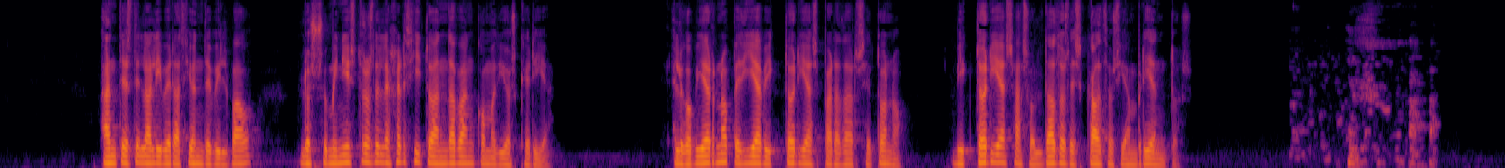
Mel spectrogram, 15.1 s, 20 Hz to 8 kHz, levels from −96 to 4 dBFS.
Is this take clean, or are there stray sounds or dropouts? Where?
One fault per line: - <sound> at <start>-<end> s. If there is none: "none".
- laugh at 12.9-14.4 s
